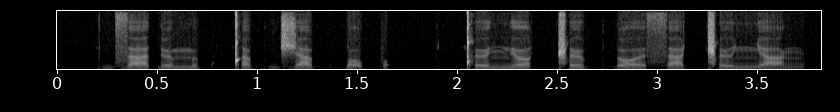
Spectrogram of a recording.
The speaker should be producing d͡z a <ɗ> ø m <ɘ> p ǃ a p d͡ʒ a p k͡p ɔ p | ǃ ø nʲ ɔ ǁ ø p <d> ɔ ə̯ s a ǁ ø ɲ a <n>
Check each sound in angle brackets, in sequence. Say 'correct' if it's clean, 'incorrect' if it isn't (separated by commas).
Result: correct, incorrect, incorrect, incorrect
